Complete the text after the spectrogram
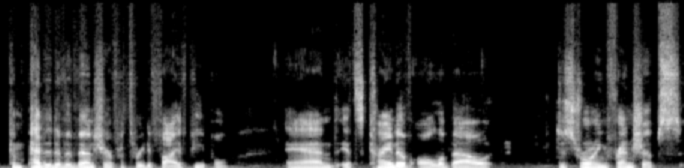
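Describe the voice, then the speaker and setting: A man's voice: medium pitch, dry recording. Man chatting casually, dry close sound. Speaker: guest, game designer and composer. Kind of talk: casual interview chat, explaining.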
